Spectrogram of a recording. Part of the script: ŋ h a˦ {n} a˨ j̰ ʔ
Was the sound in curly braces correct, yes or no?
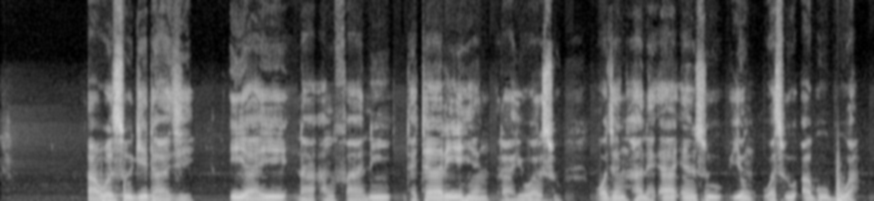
yes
